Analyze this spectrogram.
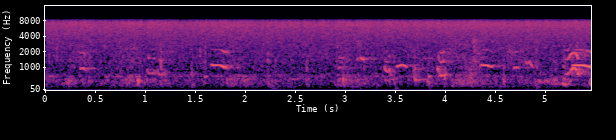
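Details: Hovawart mother Relax cleans her 13 puppies, ten days old; thin high whistled squeaks and brief whines scattered over steady licking and rustling, growing louder toward the close.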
